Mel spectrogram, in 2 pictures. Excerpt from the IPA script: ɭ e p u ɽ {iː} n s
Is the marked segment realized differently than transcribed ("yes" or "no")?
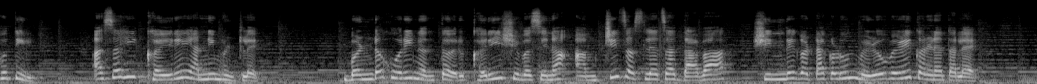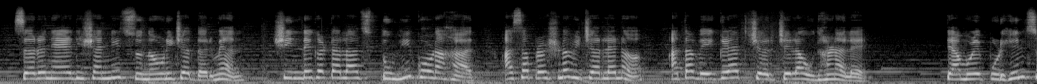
no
